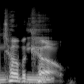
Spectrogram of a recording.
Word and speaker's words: Etobicoke: I believe the name of the town, dig into the mind, is Etobicoke. From Etobicoke, silent K.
